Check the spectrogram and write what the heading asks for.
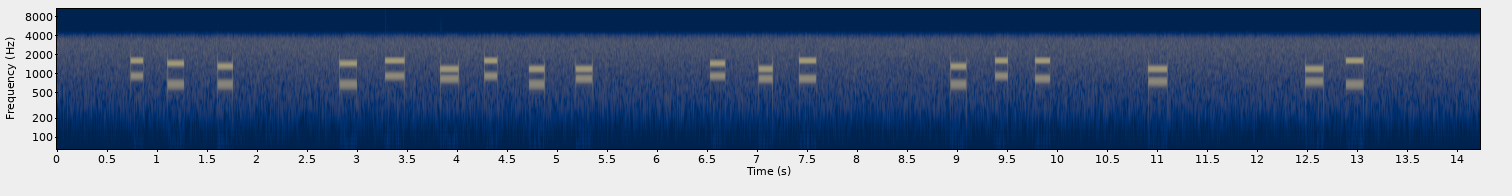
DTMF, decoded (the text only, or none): D32 3D7D17 #7C 2DC 4 4A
